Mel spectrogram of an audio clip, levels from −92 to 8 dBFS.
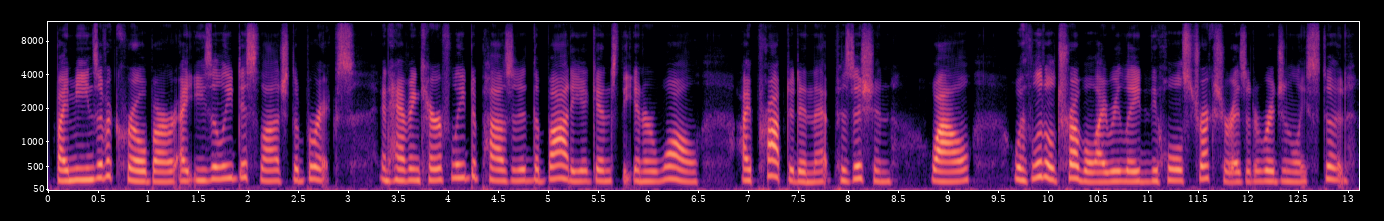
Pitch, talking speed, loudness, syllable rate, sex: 220 Hz, 180 wpm, -19 LUFS, 5.9 syllables/s, female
